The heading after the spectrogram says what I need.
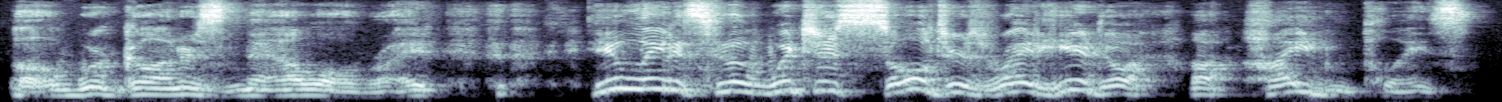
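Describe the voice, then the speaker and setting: Blustering, high-voiced cowardly lion. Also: male voice, sing-song, slow pace, a little mellow, highs cut off. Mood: blustering dread. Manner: stammering, blustering. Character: blustering cowardly male lion, nervous and whiny. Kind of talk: comic radio play acting.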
